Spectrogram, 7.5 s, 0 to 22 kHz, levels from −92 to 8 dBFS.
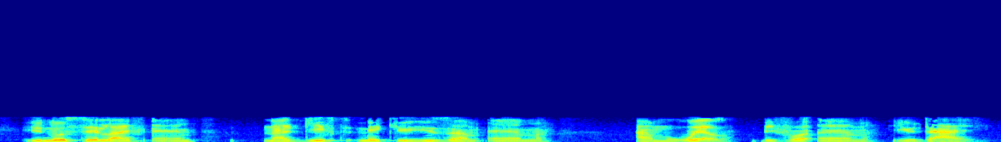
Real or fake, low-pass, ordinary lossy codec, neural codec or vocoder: fake; 7.2 kHz; AAC, 16 kbps; vocoder, 44.1 kHz, 128 mel bands, Pupu-Vocoder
